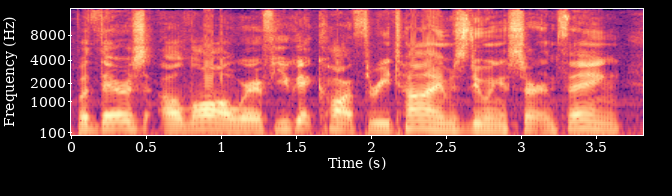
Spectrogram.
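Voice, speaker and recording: A man's voice: fairly high pitch, steady tone, normal speed, smooth. A man co-hosting a podcast, joking around and telling rambling stories in casual banter. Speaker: co-host.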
